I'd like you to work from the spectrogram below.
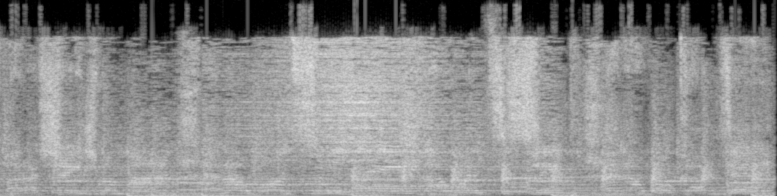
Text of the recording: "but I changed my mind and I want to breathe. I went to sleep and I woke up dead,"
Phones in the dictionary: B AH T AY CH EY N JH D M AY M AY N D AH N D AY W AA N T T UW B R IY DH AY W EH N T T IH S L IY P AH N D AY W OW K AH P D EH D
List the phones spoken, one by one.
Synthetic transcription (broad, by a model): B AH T AY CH EY N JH M AY M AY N AH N AY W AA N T T UW AY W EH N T T IH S IY AH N AY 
